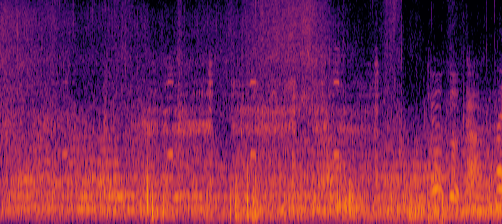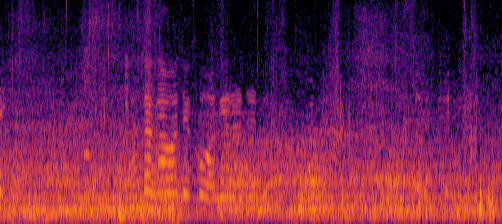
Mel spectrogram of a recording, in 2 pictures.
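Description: Steady drone of a paramotor engine running, with wind noise on the microphone.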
